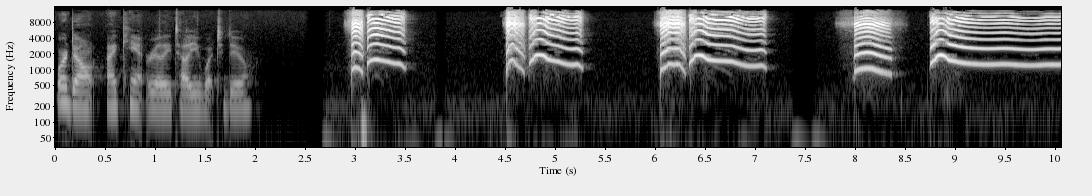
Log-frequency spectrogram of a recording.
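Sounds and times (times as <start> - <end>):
squeaky toy squeaking: 2.9 - 3.6, 4.5 - 5.4, 6.0 - 7.2, 7.9 - 10.0.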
